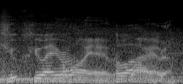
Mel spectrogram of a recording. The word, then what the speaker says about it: Huayra: Huayra? There we go. Yeah, and we've got Huayra R also on the hill, you might see.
